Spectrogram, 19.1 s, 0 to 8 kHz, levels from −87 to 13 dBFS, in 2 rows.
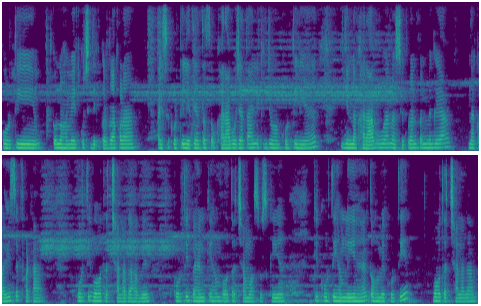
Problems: constant background noise, background conversations at intervals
